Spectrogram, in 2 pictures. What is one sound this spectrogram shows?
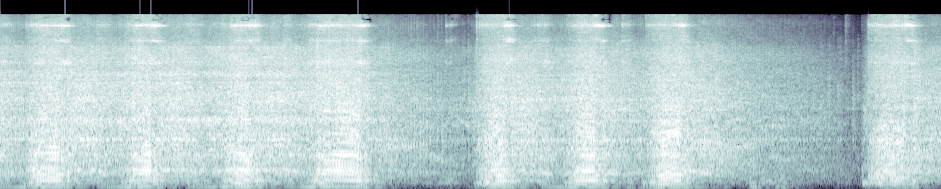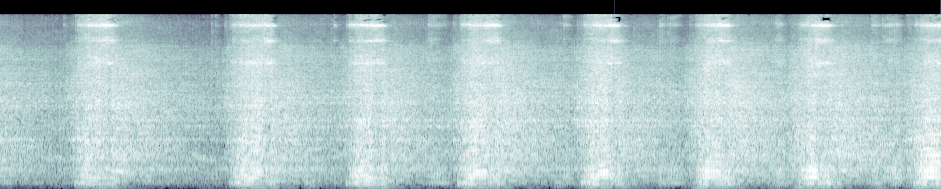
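A power chisel rattles against a wall in short, repeated bursts.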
